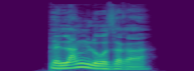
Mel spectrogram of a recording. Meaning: inflection of belanglos: 1. strong/mixed nominative masculine singular comparative degree 2. strong genitive/dative feminine singular comparative degree 3. strong genitive plural comparative degree
- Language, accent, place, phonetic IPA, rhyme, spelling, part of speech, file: German, Germany, Berlin, [bəˈlaŋloːzəʁɐ], -aŋloːzəʁɐ, belangloserer, adjective, De-belangloserer.ogg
